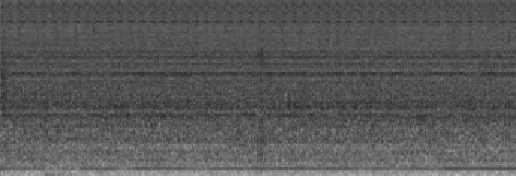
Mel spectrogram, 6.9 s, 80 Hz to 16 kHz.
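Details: BMW E46 with M52TUB25 engine at idle, VANOS unplugged: even steady hum, constant revs, grinding gone, no RPM drop. Owner suspects the VANOS causes a grinding noise, worse at startup, heard when connected. Normal idle.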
